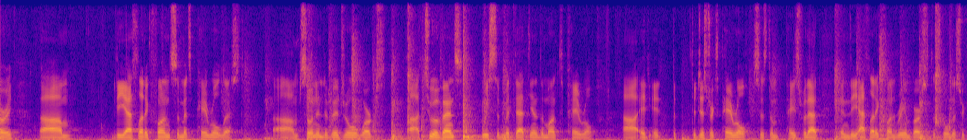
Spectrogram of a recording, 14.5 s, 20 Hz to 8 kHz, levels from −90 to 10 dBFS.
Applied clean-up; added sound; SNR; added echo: none; Run; 7 dB; none.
